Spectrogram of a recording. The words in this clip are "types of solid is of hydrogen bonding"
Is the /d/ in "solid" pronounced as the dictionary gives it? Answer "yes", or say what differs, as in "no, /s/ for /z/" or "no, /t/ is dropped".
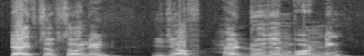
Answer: yes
